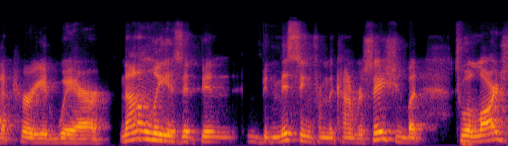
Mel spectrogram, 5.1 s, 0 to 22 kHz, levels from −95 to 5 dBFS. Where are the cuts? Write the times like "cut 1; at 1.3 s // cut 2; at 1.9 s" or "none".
cut 1; at 1.1 s // cut 2; at 2.4 s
